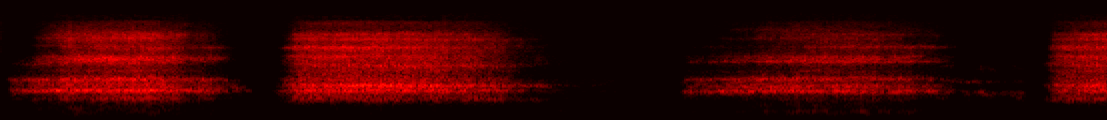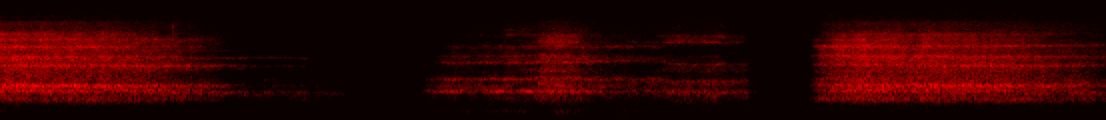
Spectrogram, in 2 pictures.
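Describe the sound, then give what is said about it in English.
Relaxed breathing through an open mouth, with six slow, airy breaths in an even rhythm. Each breath is a soft, breathy rush, like a gentle sigh, with short pauses between them. “So I do recommend your jaw is nice and relaxed, and then you're going to open your mouth and just begin to breathe.”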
